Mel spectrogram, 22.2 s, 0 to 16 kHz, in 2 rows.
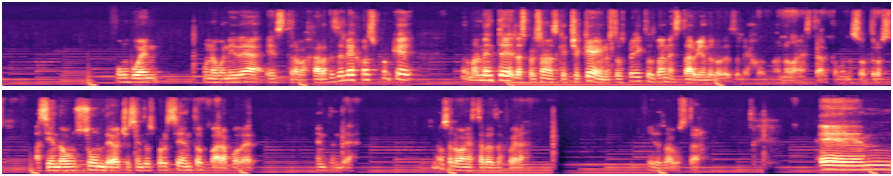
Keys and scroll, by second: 4.5 z, 5.3 z, 6.6-7.2 typing, 9.0 b, 17.7 z, 20.0 z, 21.3-22.0 typing.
